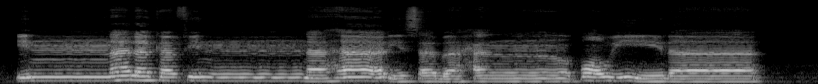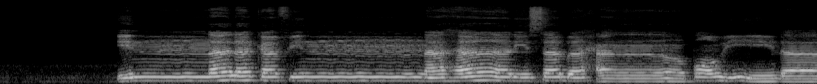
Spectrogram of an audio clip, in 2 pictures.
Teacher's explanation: Di sini ada nun yang bertasydid, ada 2 nun yang bertasydid ya, yaitu pada kata inna dan fin nahari. Nah, ghunnah pada nun yang bertasydid ini merupakan ghunnah yang paling sempurna atau akmal ma takun, sehingga panjangnya juga 2-3 harokat.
